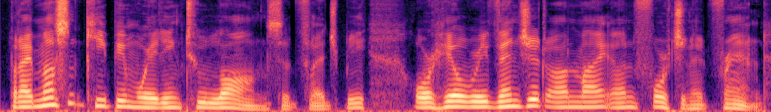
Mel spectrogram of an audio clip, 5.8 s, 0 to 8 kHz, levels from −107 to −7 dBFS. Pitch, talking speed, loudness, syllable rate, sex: 130 Hz, 185 wpm, -17 LUFS, 5.1 syllables/s, male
